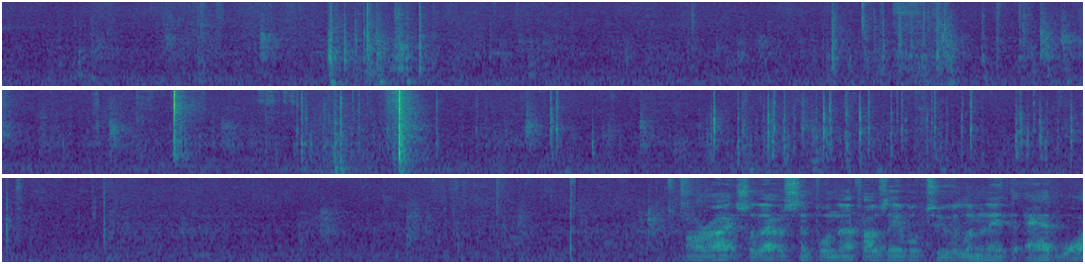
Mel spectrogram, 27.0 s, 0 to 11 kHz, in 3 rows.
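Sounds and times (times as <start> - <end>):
plastic parts clicking and tapping: 2.2 - 3.7, 6.8 - 9.2, 9.8 - 19.0.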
